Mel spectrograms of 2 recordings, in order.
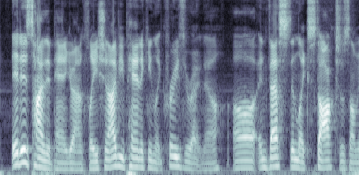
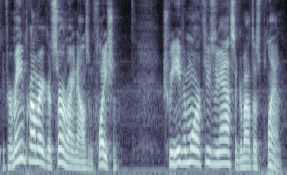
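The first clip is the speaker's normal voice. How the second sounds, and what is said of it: Barack Obama impression. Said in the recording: “I can do an Obama voice. ... It used to be a lot better. I just can't really do it anymore.”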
